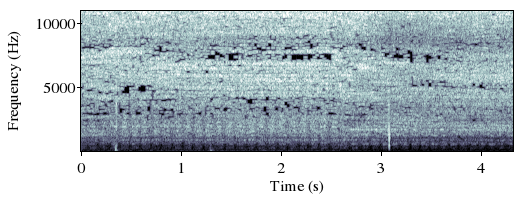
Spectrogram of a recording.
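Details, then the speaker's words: 2010 Audi A4 with rough idle and misfire, leak-down test on cylinder one at top dead center, about 5% leakage: steady soft hiss heard at the dipstick tube, a small leak past the piston rings. "there's air coming through there so whatever leakage we do have is coming through there you can hear a little bit through there you know past the Rings"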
